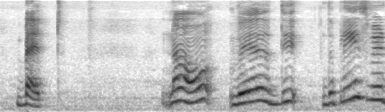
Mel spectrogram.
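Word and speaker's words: Beyt: Now Khadir Bet, B-E-Y-T, it is pronounced as Bet.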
